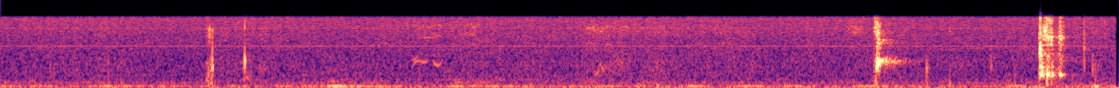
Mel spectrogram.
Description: The little guy sneezes and then has some hiccups.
